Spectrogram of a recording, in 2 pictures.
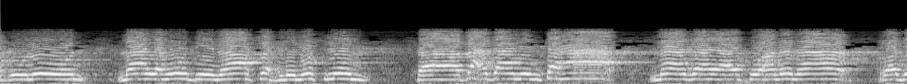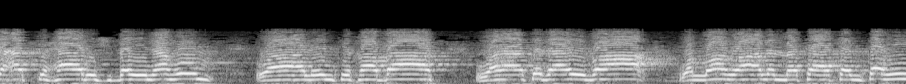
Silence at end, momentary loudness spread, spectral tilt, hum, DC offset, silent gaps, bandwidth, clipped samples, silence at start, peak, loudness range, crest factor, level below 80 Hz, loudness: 0 s; 7 LU; -7 dB/octave; none; under 0.1%; none; 5.4 kHz; 7%; 0 s; 0 dBFS; 1 LU; 4 dB; -32 dBFS; -4 LUFS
